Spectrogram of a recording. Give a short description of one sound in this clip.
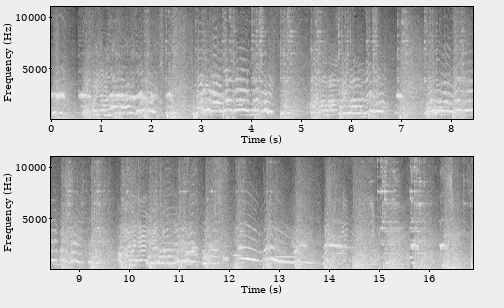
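Several women sing together in high voices, outdoors.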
